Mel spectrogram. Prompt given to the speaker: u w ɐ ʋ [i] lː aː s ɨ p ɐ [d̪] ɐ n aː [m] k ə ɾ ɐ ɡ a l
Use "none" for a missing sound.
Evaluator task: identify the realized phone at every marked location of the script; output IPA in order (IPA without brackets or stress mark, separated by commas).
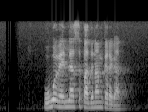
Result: e, d̪, m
